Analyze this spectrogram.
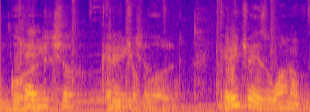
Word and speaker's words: Kericho: How do you pronounce the name? Kericho Gold. Kericho Gold.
